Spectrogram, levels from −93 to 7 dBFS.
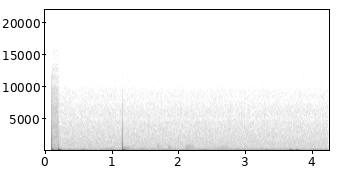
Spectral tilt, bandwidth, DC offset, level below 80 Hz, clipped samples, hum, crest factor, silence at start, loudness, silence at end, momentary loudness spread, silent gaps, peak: -6 dB/octave; 13.5 kHz; under 0.1%; -52 dBFS; under 0.1%; none; 22 dB; 0.1 s; -55 LUFS; 0 s; 16 LU; none; -28 dBFS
